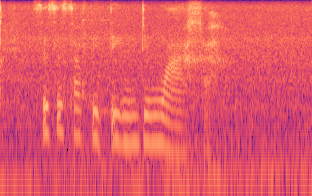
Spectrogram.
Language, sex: Tswana, female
